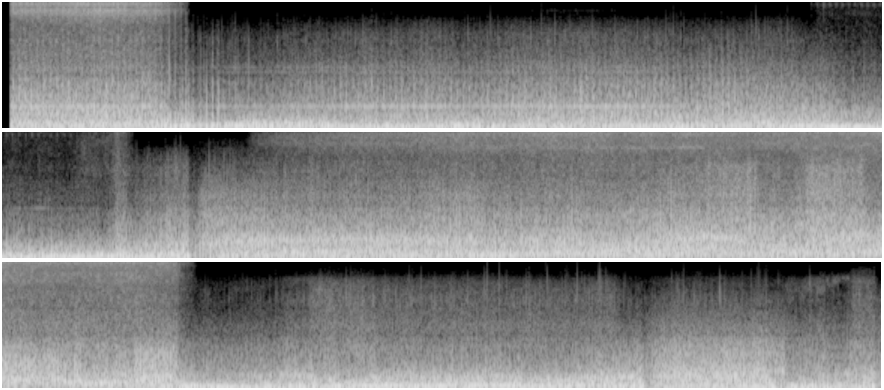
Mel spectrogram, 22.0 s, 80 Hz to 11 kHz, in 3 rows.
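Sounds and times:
thin high whine: 0:00.1 - 0:01.6, 0:09.3 - 0:16.3
helicopter noise: 0:00.1 - 0:16.3
wind rushing over microphone: 0:00.1 - 0:21.9.

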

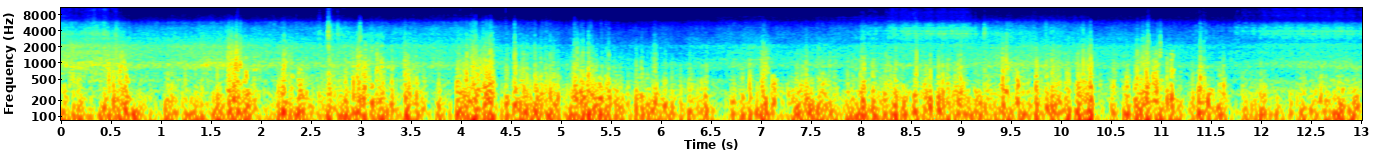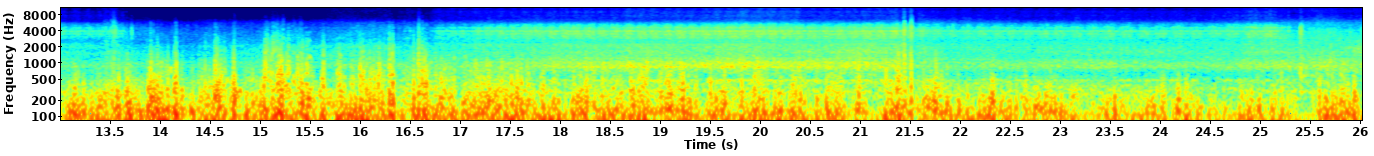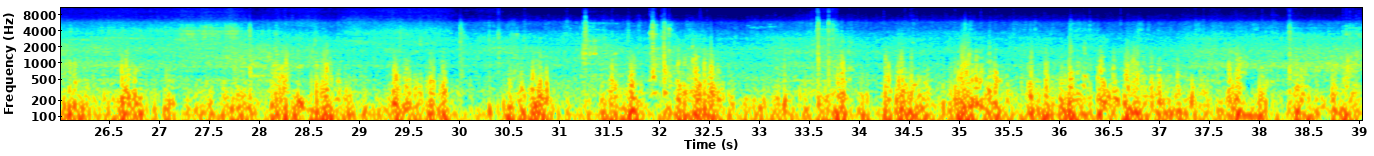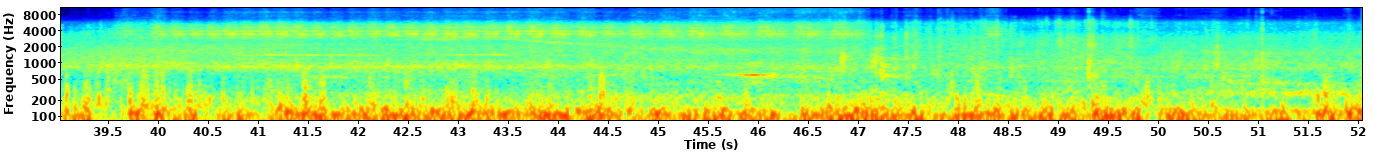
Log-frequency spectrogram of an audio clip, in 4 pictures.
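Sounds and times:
tyre and road noise: 0:00.0 - 0:52.0
wind buffeting microphone: 0:00.0 - 0:52.0.

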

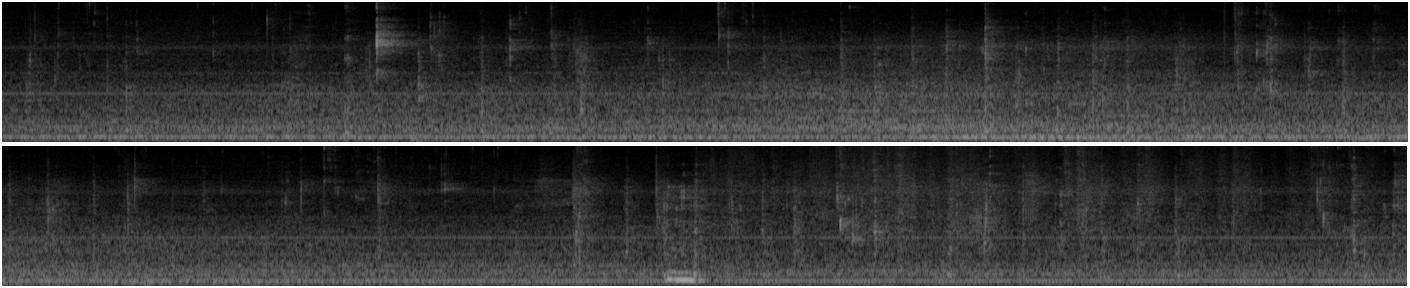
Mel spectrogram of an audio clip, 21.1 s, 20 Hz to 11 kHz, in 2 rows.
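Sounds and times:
close-up chewing: 0:00.1 - 0:21.0.

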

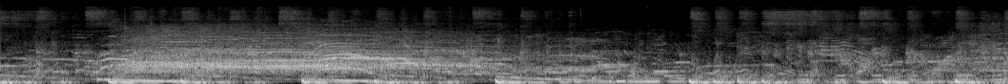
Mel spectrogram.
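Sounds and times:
crowd cheering and shouting: 0:00.0 - 0:10.0
loud music with bass sweep: 0:00.0 - 0:10.0.

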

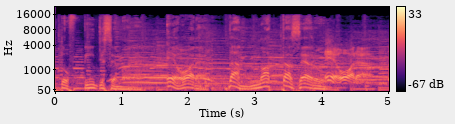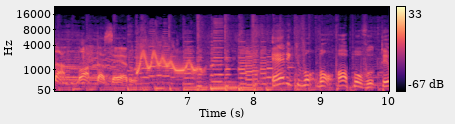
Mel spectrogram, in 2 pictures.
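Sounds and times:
comic music stinger: 0:01.0 - 0:07.3.

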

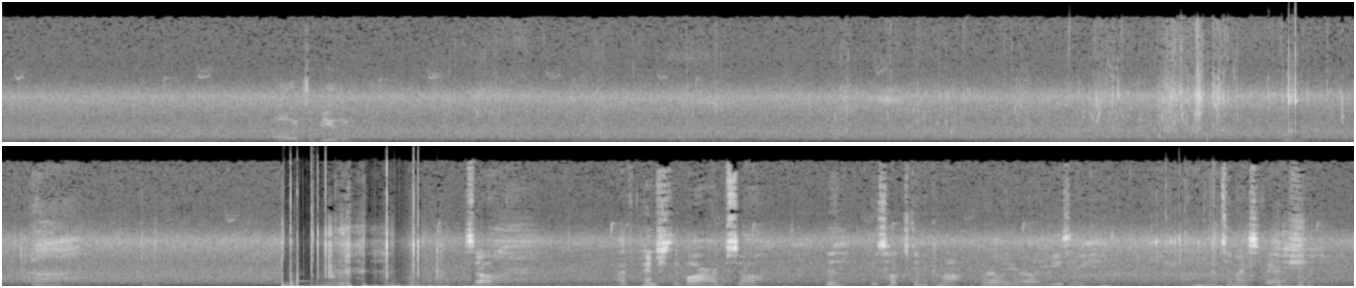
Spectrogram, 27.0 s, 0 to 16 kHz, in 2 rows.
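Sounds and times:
river water flowing: 0:00.0 - 0:27.0
small water splashes: 0:03.8 - 0:15.5.

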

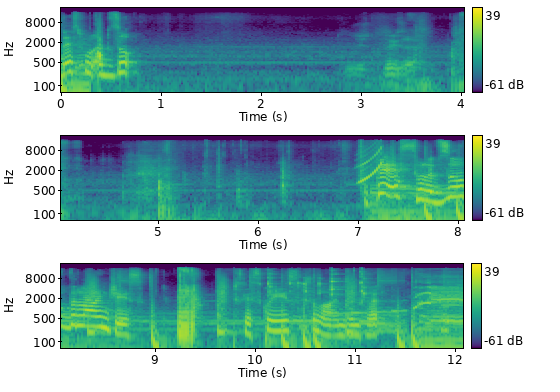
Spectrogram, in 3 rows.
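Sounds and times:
objects rubbing: 0:09.2 - 0:11.7
objects knocking: 0:09.6 - 0:11.6.

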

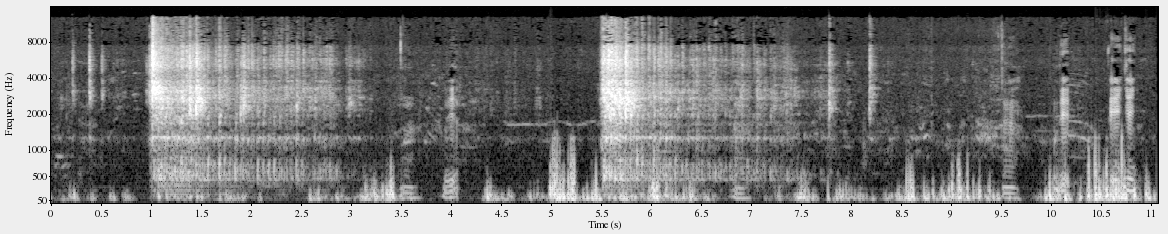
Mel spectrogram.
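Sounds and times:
metal bowl scraping clatter: 0:01.0 - 0:03.2, 0:05.5 - 0:08.0.

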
